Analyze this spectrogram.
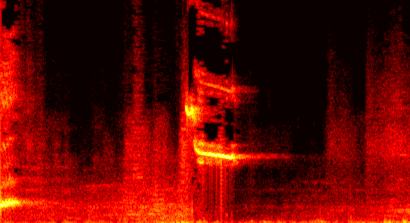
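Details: A Congo African grey parrot from a breeding pair gives one sharp, clear, high whistle lasting about half a second, after a brief lower note, over faint room noise.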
